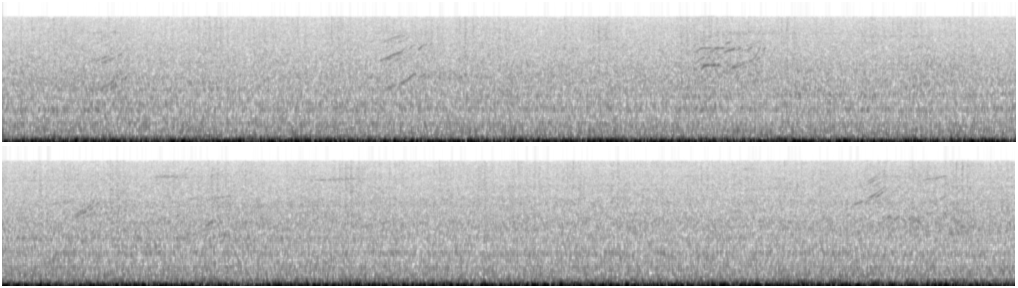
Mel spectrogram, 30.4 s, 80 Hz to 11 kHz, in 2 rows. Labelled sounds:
5.6	6.4	killer whale, southern resident, 1.6 to 5.2 kHz
10.3	11.5	killer whale, southern resident, 2.0 to 5.3 kHz

